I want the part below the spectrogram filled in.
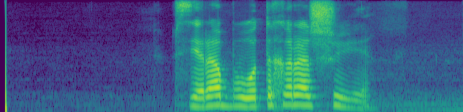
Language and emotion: Russian, angry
